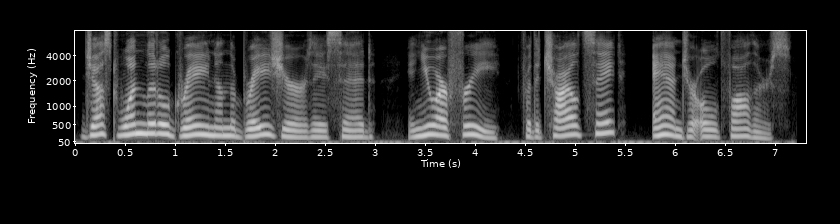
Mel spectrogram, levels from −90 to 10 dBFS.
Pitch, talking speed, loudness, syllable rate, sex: 200 Hz, 170 wpm, -17 LUFS, 4.1 syllables/s, female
